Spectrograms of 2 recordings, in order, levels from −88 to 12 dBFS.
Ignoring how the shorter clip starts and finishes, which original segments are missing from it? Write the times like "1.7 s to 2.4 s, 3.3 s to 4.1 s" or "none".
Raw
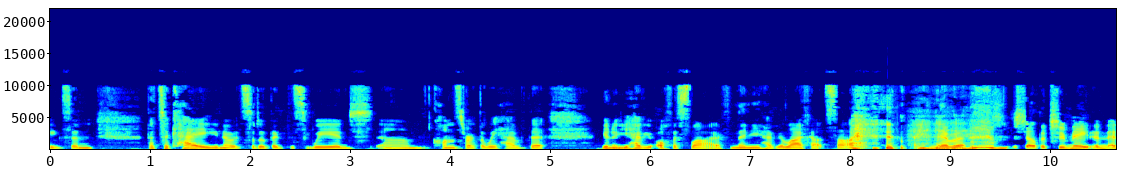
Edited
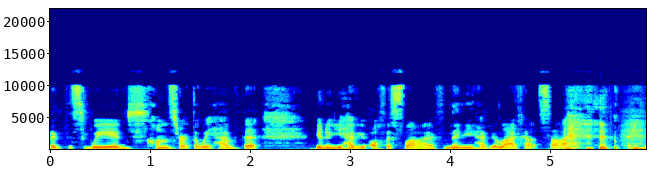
3.1 s to 3.8 s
